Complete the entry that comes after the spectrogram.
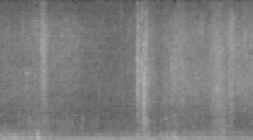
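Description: Steady low rumble of a car driving and turning through a housing society in Park View City, Lahore, heard from inside with faint road noise and no talk.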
